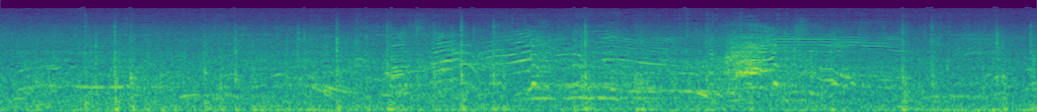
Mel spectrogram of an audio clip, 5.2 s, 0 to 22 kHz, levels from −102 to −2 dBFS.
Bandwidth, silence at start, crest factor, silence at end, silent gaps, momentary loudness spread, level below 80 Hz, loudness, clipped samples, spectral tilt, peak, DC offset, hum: 16 kHz; 0 s; 20 dB; 0 s; none; 9 LU; -38 dBFS; -23 LUFS; under 0.1%; -4.5 dB/octave; -2 dBFS; under 0.1%; none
